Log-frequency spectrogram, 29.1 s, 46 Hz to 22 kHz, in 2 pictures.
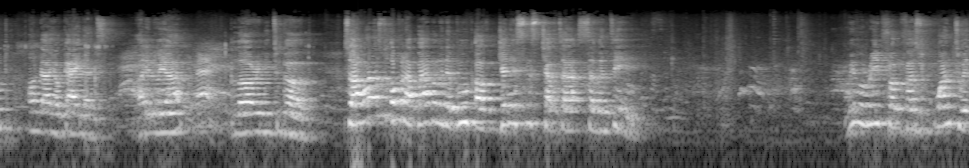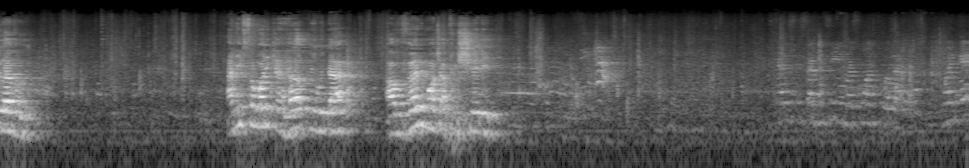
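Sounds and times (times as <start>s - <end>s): louder voice: 0.0s - 4.5s.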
